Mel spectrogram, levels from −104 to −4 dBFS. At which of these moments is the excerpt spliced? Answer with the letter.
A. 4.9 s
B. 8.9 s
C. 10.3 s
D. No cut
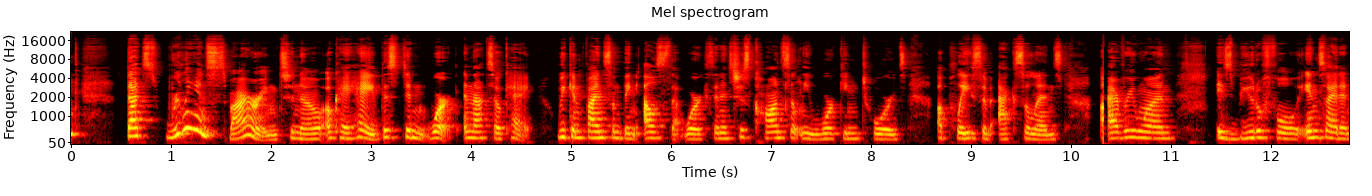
C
